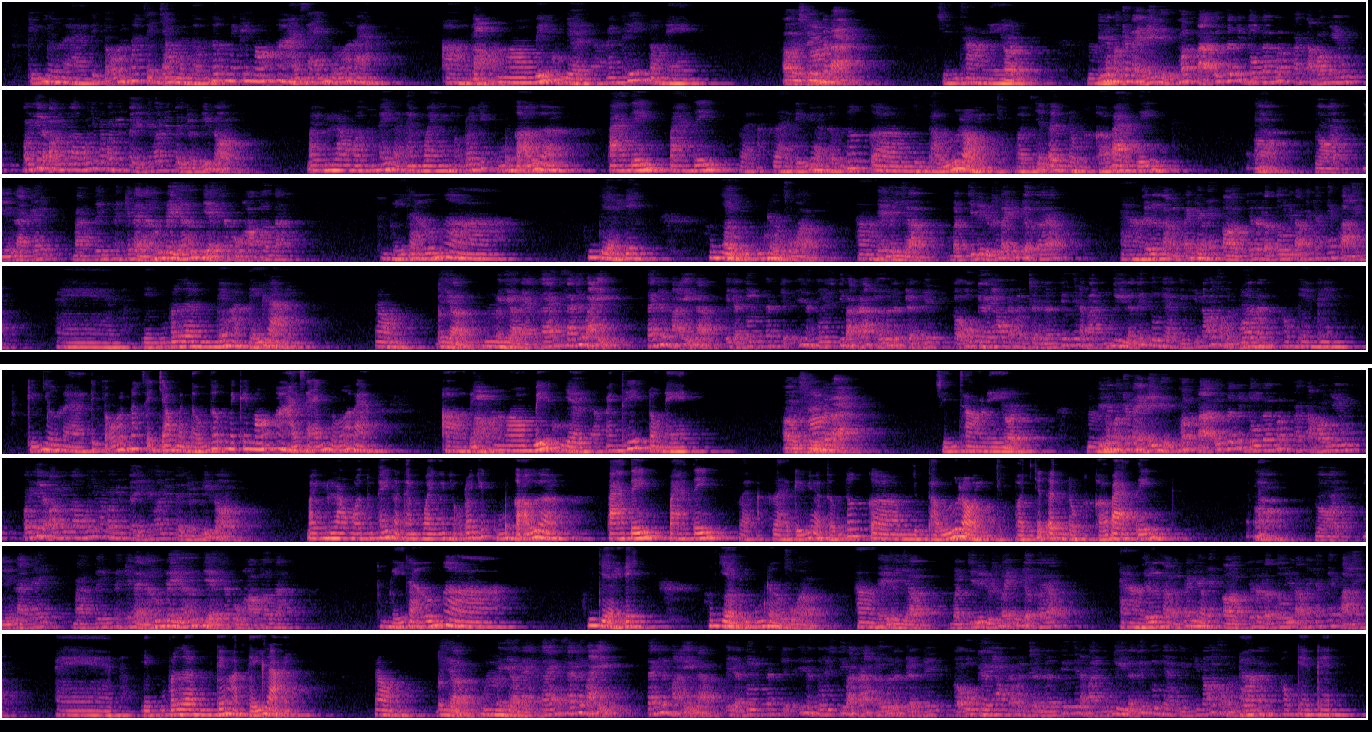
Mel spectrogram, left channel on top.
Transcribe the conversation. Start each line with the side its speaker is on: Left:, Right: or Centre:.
Right: kiểu như là cái chỗ đó nó sẽ cho mình thưởng thức mấy cái món à, hải sản nữa là ờ, để
Left: ờ
Right: ờ, biết
Left: ok
Right: về ờ, Phan Thiết đồ nè
Left: ờ
Right: Đó,
Left: xịn đó bà
Right: xịn sò liền
Left: rồi
Right: ừ.
Left: ý là mà cái này đi thì mất bà ước tính giùm tôi coi mất khoảng tầm bao nhiêu bao ý là bao nhiêu lâu á chứ không phải bao nhiêu tiền nha bao nhiêu tiền thì mình biết rồi
Right: bao nhiêu lâu hả tôi thấy là tham quan ở chỗ đó chắc cũng cỡ à, 3 tiếng ba tiếng là là kiểu như là thưởng thức à, dùng thử rồi chụp hình check in rồi cỡ ba tiếng
Left: Ờ,
Right: à,
Left: rồi, vậy là cái 3 tiếng này, cái này là hướng đi hay hướng về sẽ phù hợp hơn ta?
Right: tôi nghĩ là hướng à, hướng về đi hướng về
Left: Ừ,
Right: đi cũng được
Left: cũng phù hợp.
Right: ờ
Left: Vậy bây giờ mình chỉ đi được thứ bảy chủ nhật thôi á,
Right: à,
Left: cho
Right: đi
Left: nên là mình
Right: cũng
Left: phải cân
Right: được
Left: nhắc. Ờ, cho nên là tôi với bà phải cân nhắc lại.
Right: à vậy cũng phải lên kế hoạch kỹ lại rồi
Left: Ừ, bây giờ,
Right: nhưng- ừ
Left: bây giờ nè, sáng sáng thứ bảy, sáng thứ bảy là bây giờ tôi sẽ- ý là tôi với bà ráp thử cái lịch trình đi. Có ok không để mình trình lên trước, ý là bà cũng ghi lại tiếp tôi nha, nhiều khi nói xong mình quên
Right: à,
Left: á.
Right: ok ok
